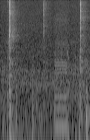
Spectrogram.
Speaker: can also hear the clicking of the PLC's relay output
